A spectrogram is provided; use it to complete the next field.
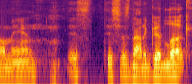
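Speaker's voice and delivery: sheepish, sorry-sounding voice. Picturing Jesus shaking his head while giving notes: voicing an embarrassed Jesus. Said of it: "picture Jesus in the background of me going".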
